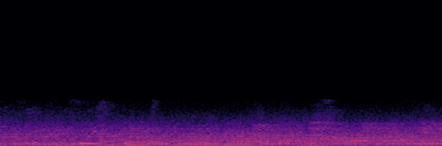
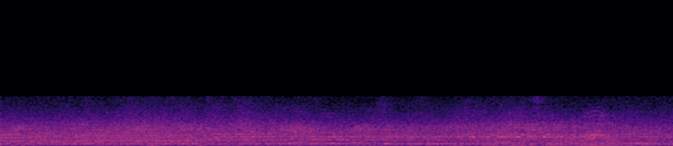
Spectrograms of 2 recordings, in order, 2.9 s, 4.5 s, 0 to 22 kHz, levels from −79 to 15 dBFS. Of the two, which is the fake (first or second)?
second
